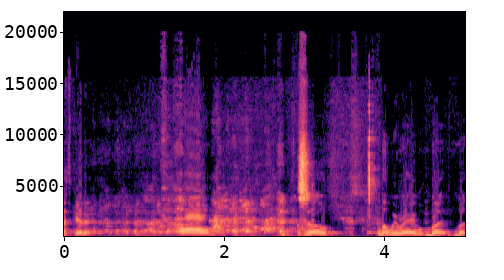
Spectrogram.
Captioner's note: all laugh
